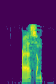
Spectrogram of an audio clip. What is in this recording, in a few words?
"pressing", english; adjectives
